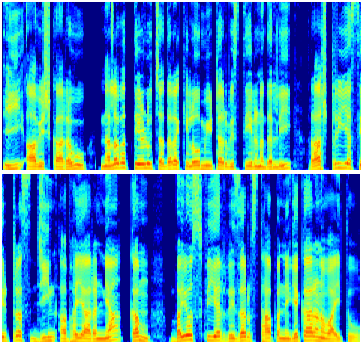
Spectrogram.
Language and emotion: Kannada, neutral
